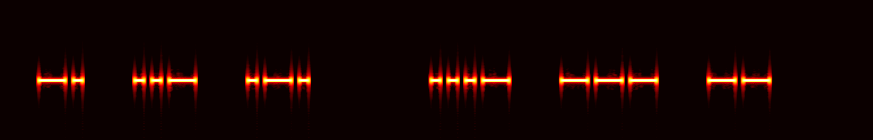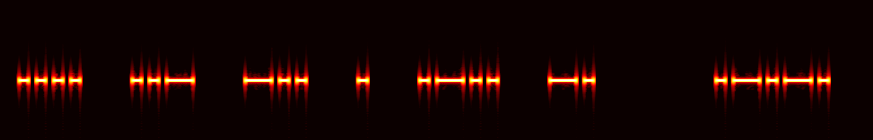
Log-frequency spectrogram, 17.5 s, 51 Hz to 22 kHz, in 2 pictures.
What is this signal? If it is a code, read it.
Morse code, heard as a keyed tone, about 14 wpm, spaced as for 10 wpm, 680 Hz. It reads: NUR VOM HUDELN <AR>
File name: Morsekurs / Witze / Witz 16. Dezember 2025 50 F70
